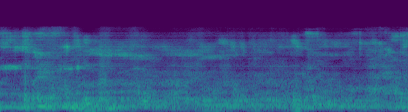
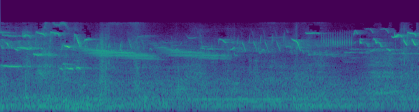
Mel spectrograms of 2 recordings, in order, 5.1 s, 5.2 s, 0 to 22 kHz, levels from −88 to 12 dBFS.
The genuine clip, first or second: second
